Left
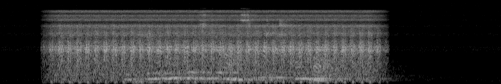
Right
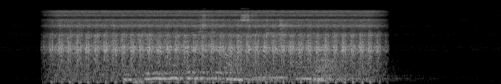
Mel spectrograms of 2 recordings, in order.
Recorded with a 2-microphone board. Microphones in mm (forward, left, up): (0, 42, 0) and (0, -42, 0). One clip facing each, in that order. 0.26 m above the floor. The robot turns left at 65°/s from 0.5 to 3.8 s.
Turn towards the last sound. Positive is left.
turn(degrees=70)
